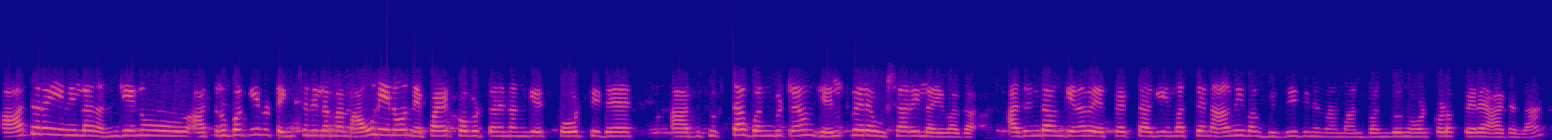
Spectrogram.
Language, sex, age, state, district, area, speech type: Kannada, female, 18-30, Karnataka, Hassan, rural, conversation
